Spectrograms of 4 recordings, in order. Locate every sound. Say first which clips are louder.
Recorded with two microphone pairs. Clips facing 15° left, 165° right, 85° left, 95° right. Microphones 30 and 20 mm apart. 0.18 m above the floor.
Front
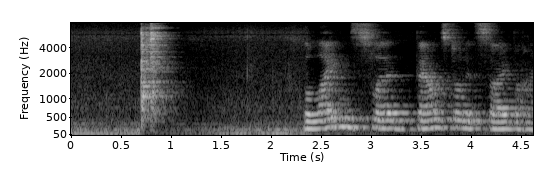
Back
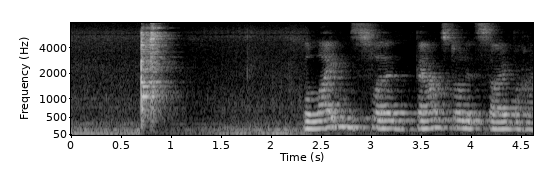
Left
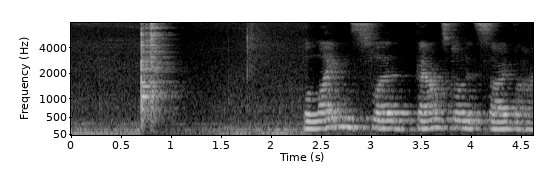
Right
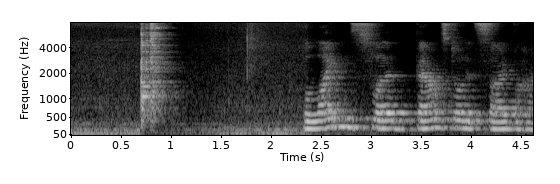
0.7 s dishes clattering: back 2 dB, left 1 dB; 150° left, 1.2 m
2.3 s a woman speaking: even, even; 110° right, 1.6 m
